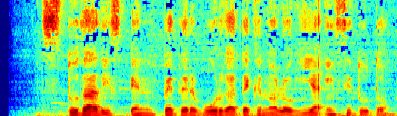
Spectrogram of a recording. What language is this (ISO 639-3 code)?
epo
